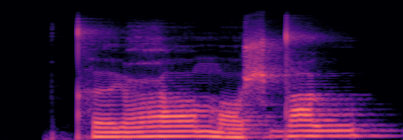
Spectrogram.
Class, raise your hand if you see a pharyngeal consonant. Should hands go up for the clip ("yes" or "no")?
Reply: yes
